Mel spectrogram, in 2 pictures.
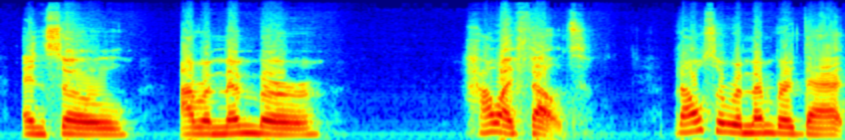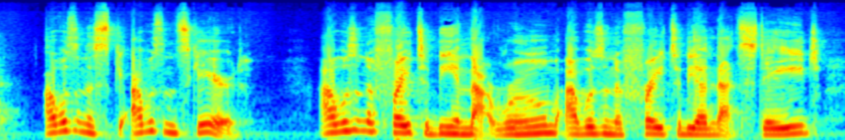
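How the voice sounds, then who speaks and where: Recorded very cleanly against a silent background, a woman with a Caribbean accent speaks fairly slowly at medium pitch, with ordinary pitch variation and long, frequent pauses. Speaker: hairstylist and podcast host. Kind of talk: personal storytelling.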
